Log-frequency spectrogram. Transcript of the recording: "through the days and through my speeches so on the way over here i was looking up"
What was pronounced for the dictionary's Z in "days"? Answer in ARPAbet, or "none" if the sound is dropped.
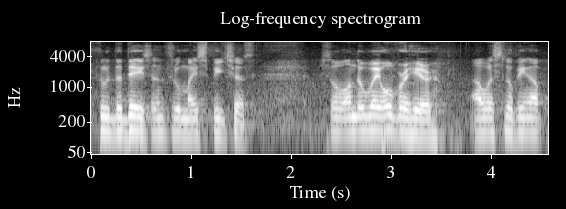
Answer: S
